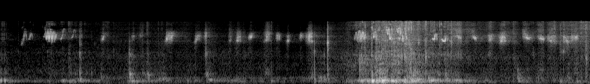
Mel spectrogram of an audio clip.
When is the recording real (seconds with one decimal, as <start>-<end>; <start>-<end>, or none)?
0.0-1.0; 3.5-4.5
